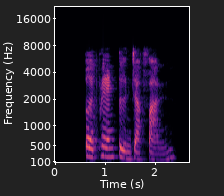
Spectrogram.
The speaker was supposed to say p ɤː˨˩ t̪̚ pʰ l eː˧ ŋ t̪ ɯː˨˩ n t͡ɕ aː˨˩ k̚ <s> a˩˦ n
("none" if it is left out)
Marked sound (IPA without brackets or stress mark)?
f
